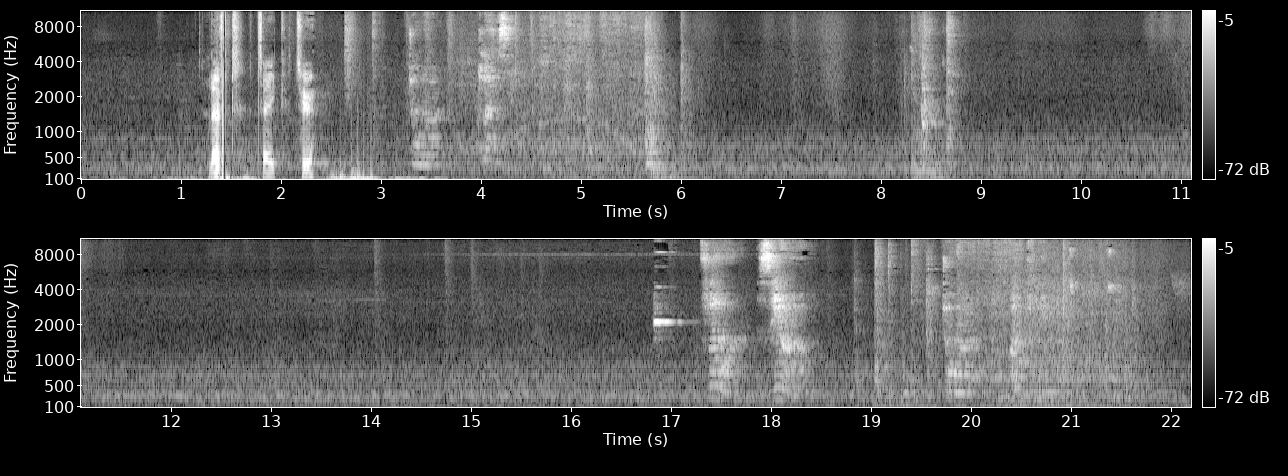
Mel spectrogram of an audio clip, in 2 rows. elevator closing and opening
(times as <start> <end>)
3.4 9.3, 13.9 17.3, 18.5 22.2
